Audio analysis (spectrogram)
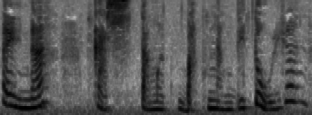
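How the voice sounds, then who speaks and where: A woman's voice: medium pitch, sing-song, takes it slowly, husky, heavily acted. A woman with an Ilocano accent playing a carefree young companion in a radio drama. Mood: upbeat, teasing.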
